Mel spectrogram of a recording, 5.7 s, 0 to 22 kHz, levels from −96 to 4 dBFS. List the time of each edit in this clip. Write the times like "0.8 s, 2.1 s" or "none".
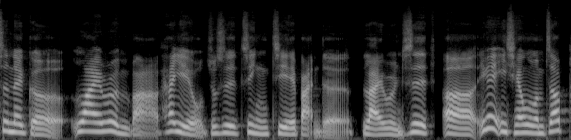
3.6 s, 4.3 s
